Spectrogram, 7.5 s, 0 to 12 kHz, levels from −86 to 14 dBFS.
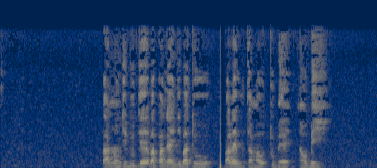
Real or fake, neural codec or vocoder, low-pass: real; none; 9.9 kHz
